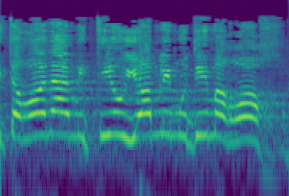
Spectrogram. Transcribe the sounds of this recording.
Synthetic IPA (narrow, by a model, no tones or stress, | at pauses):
itaʁo̞naːmit̪ihujo̞mlimudimaʁo̞χ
